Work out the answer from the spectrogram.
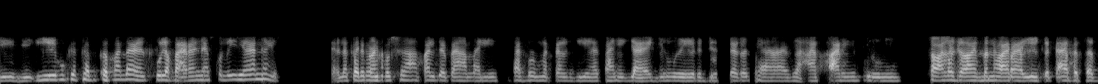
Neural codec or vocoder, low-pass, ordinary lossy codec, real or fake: codec, 24 kHz, 1.5 kbps, HILCodec; 3.6 kHz; none; fake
